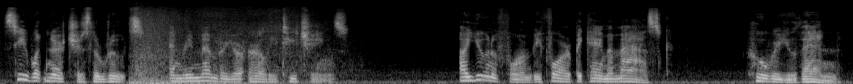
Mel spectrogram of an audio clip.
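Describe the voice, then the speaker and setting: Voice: mid-range voice, lively intonation, a little slow, darkish tone, a little hiss or hum, natural voice. An actor playing a serene, solemn alien mystic healer in a video game, speaking in ceremonial, cryptic phrases. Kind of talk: video game dialogue acting.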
